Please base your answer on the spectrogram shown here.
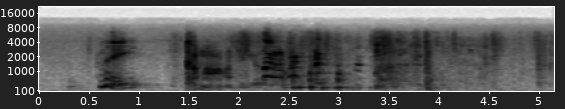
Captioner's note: grunting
